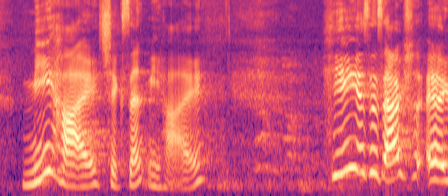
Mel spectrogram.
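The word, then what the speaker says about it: Csikszentmihalyi: at the bottom because I've never seen anybody pronounce his name correctly Mii chick sent Mii he is this actually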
